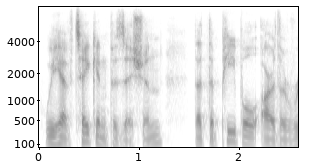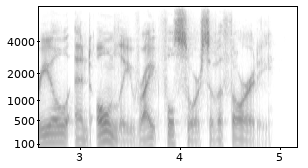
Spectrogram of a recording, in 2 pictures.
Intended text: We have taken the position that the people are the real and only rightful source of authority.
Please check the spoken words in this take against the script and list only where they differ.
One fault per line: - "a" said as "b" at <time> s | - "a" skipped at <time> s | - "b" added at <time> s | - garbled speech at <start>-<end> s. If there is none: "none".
- "the" skipped at 0.7 s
